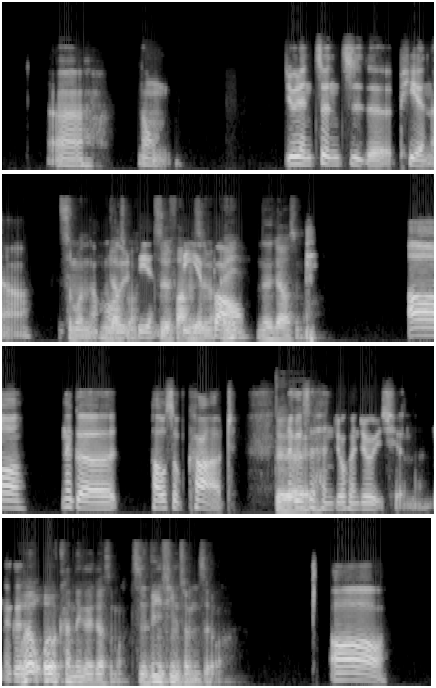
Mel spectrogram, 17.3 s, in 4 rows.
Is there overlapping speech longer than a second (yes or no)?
yes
